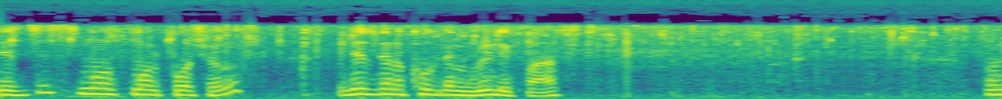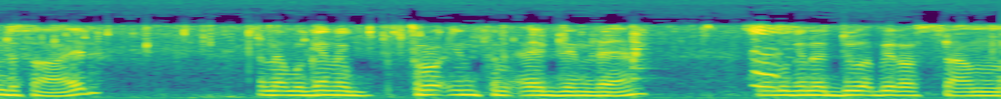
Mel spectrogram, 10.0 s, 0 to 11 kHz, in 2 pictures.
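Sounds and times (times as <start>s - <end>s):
sausage sizzling in a pan: 0.0s - 10.0s.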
